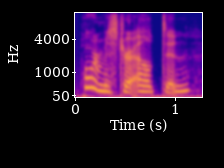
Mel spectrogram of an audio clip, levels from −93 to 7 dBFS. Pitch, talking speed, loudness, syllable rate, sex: 250 Hz, 140 wpm, -16 LUFS, 3.7 syllables/s, female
